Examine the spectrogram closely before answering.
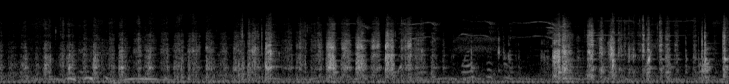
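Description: A plastic spoon stirring and scraping a thick mixture in a cast iron skillet, in quick repeated scraping strokes.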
